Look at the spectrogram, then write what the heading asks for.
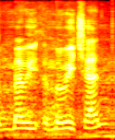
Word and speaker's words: Mariechen: Sure, and I apologize if I mispronounce her first name, but Mary Chen, or it might be Mary Chen. Yes. Yes. Marie Chen?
